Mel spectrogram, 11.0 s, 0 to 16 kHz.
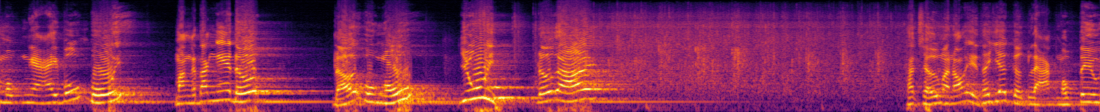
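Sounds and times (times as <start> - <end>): audience applauding faintly: 5.1 - 9.7.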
